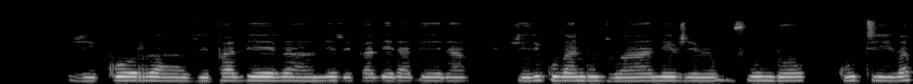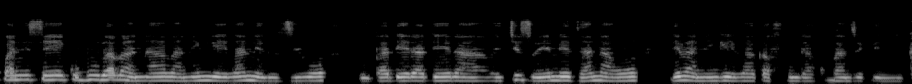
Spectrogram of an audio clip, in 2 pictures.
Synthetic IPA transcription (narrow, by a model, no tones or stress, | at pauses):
ʐiko̞raʐe̞paɗe̞rane̞ʐe̞paɗe̞ɾaɗe̞ra | ʐ̥iɾikuʋandud͡zwane̞ʐe̞fundo̞ | kutiʋakwanise̞kuɓuɾaʋanaʋane̞ŋɡe̞ʋane̞ɾuziʋo̞ | rwe̞paɗe̞ɾaɗe̞ɾaʋait͡ʃizo̞e̞me̞d͡zanawo̞ | ne̞ʋane̞ŋɡe̞ʋakafundakuɓanzwekwe̞ɲiːkḁ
